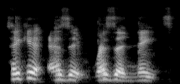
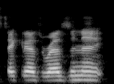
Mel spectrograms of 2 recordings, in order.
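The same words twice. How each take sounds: First: Careful correction. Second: Said in the usual way. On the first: Real, not acted. Tarot reader fixing a stumbled phrase, careful and deliberate.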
